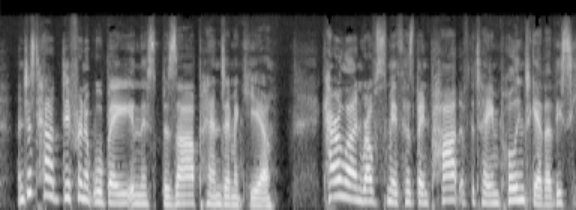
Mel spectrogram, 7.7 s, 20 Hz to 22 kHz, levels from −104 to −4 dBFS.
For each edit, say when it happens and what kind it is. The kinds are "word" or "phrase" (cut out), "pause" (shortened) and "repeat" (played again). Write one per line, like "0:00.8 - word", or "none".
none

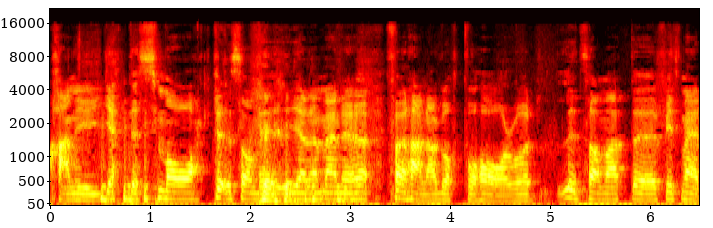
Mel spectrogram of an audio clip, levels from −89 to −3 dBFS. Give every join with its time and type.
0:02.1 - word

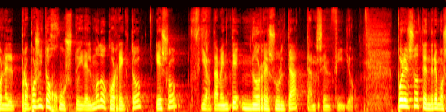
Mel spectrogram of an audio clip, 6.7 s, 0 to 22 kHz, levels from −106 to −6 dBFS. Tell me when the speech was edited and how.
none

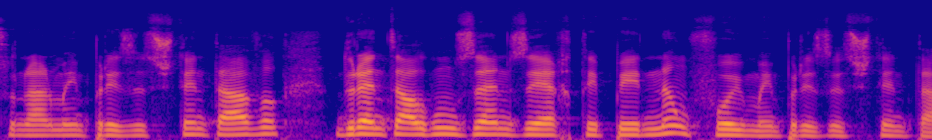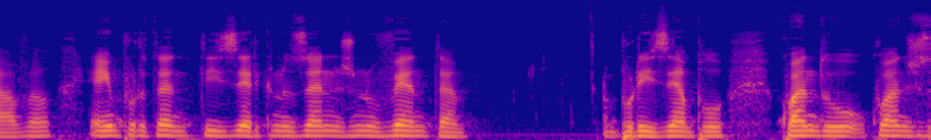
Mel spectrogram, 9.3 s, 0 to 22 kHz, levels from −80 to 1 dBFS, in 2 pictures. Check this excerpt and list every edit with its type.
0:05.0 - pause

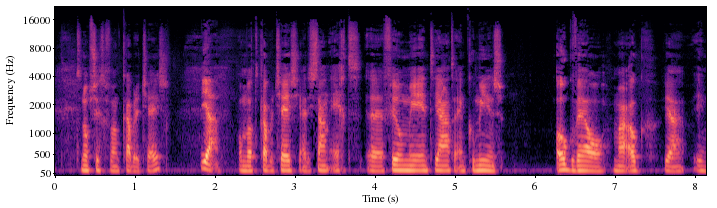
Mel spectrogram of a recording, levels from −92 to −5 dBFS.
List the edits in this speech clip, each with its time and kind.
none

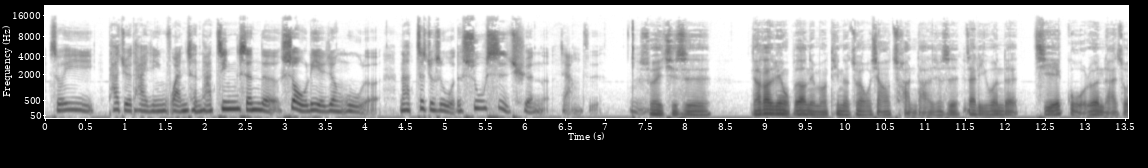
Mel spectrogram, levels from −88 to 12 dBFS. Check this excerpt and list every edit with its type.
0:08.6 - pause
0:11.5 - word
0:12.3 - pause

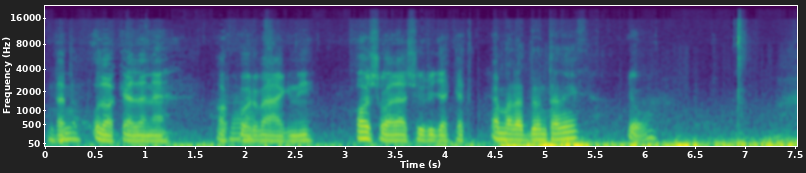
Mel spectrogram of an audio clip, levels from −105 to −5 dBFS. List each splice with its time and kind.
none

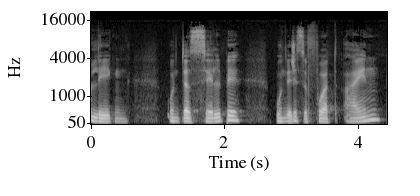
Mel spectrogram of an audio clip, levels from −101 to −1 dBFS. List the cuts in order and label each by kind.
0:01.4 - phrase
0:03.0 - word

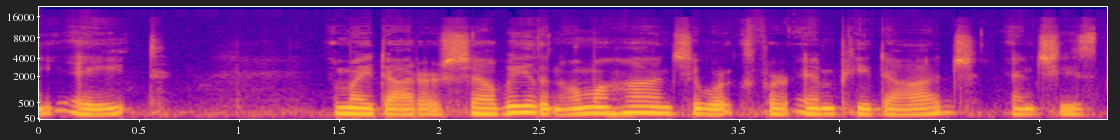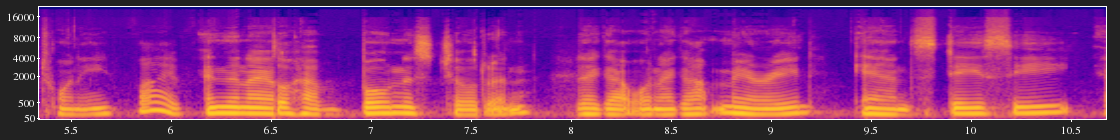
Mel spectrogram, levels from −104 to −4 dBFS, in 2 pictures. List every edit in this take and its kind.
0:02.5 - word
0:04.8 - pause
0:06.1 - pause
0:06.5 - word
0:08.0 - word
0:09.3 - pause

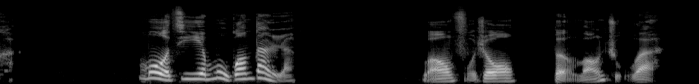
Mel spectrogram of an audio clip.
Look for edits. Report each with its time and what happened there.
none

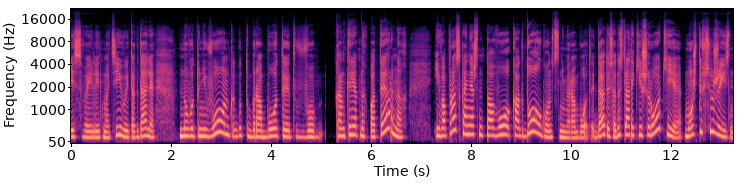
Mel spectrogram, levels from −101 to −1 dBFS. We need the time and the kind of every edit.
0:03.2 - word
0:05.1 - pause
0:09.6 - word
0:11.2 - word

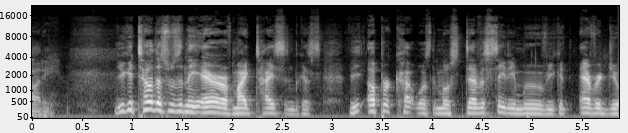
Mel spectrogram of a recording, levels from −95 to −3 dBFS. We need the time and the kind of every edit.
0:04.0 - word

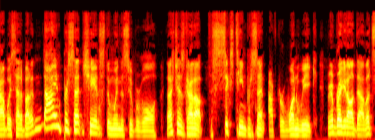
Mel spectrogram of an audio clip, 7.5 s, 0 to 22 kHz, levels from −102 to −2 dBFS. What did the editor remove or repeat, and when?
0:03.2 - pause
0:06.4 - pause

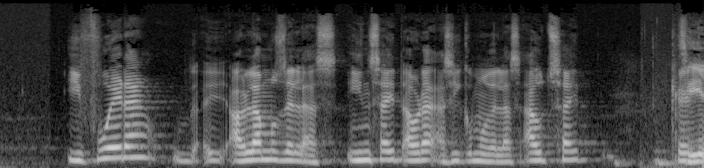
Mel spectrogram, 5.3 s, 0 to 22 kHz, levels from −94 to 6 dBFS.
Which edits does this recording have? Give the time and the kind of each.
none

